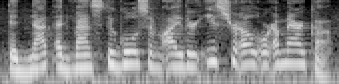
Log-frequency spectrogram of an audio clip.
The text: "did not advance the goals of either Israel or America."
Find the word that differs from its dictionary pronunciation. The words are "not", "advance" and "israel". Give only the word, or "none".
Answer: israel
